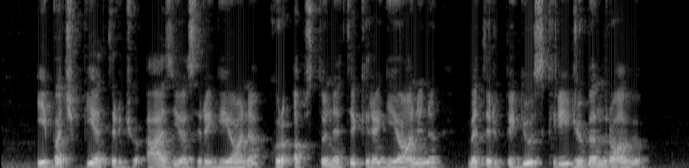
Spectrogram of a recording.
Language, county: Lithuanian, Vilnius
